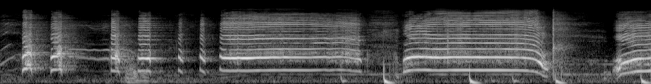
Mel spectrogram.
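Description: Two long, high-pitched shrieks from a person's voice, each held about a second and a half at one pitch and dropping off at the end. A few short laughs or exclamations come before them.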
